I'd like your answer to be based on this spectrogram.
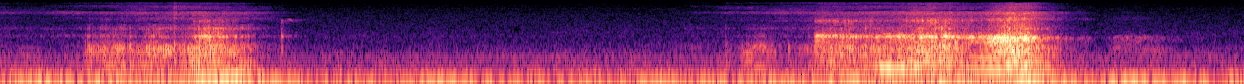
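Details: Snoring during sleep: two rough, fluttering snores a few seconds apart with quiet breathing between them.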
